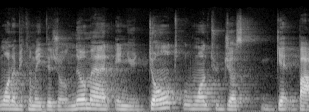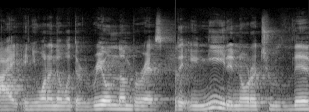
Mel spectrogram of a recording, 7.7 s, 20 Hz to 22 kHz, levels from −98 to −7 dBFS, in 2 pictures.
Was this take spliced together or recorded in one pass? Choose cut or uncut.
cut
